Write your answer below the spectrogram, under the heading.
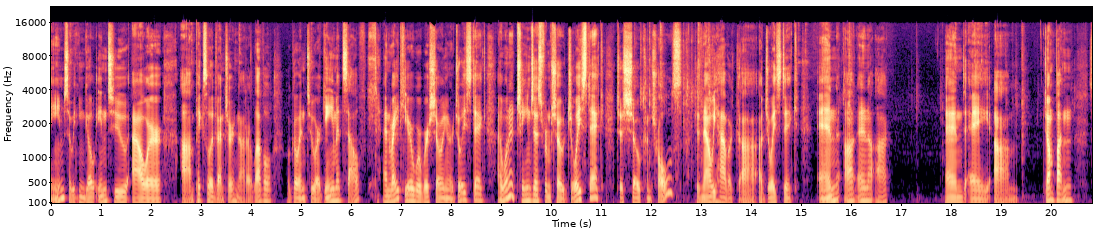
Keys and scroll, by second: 4.4 ctrl+w, 11.6-13.7 typing, 16.2 ctrl+d, 19.6 ctrl+c.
